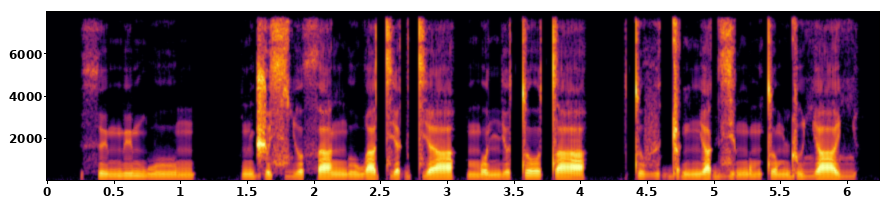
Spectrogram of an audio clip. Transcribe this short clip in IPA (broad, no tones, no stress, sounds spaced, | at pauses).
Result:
θ y m y m w u m | n d͡ʒ o sʲ ʎ o θ a ŋ u w a tʲ a ɡ tʲ a | m o nʲ o t o t a | t u v y ɡ ɖ a ɡ ɲ a ɡ zʲ o ŋ o m t o m ɖ u ʎ a ʎ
